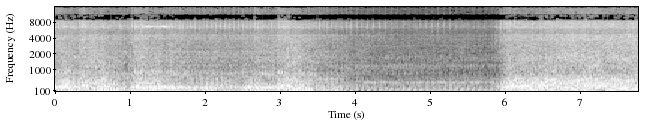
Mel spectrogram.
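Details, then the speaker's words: Honda Beat FI (injection) scooter revved to full throttle: note sags and flattens instead of climbing, no top-end power though low and mid RPM pull fine; slide fully open, spark plug normal, injector already cleaned, idle slightly stumbling on arrival. "coba kita Nyalakan mesinnya sampeyan dengarkan ya atasnya itu enggak ada tenaga nih guys"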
